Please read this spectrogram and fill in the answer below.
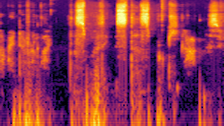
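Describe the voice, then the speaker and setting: A whispered voice moving at a fairly slow pace. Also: woman. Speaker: ASMR creator reading Reddit scary stories. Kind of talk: first-person horror story narration. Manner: whispered, slow, deliberate.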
